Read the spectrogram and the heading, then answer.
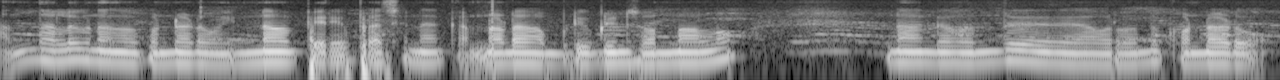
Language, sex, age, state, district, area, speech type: Tamil, male, 18-30, Tamil Nadu, Tiruvannamalai, urban, spontaneous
